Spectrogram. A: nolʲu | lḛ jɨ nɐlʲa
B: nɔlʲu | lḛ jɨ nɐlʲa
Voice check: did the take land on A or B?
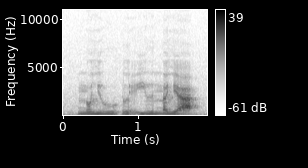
A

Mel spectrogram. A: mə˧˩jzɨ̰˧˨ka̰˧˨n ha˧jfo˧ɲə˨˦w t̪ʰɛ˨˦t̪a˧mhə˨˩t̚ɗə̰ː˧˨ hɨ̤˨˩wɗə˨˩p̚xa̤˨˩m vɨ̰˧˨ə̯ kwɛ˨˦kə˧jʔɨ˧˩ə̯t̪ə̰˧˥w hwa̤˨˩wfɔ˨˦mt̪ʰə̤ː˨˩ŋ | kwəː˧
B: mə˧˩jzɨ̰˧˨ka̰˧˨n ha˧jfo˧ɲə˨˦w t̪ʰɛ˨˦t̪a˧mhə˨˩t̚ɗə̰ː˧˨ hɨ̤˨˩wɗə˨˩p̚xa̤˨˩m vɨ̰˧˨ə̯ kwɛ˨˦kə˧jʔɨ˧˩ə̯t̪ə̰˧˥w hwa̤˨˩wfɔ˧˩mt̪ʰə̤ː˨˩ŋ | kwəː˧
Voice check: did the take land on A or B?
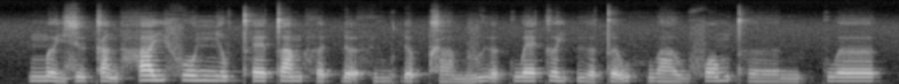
A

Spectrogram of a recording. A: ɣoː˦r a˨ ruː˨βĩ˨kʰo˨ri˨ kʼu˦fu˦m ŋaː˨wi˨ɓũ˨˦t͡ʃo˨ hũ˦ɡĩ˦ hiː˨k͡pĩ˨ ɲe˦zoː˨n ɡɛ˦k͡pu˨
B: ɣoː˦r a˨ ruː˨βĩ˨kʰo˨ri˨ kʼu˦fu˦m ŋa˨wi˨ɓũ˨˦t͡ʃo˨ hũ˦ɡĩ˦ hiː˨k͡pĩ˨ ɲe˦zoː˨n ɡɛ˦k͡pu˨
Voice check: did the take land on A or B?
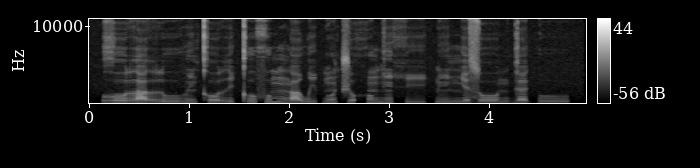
B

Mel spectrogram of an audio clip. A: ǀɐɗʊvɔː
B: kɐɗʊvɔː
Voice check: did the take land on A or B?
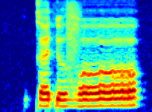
B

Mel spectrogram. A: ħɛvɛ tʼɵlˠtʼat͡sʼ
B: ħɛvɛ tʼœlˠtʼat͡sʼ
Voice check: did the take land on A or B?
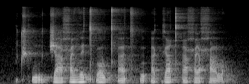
A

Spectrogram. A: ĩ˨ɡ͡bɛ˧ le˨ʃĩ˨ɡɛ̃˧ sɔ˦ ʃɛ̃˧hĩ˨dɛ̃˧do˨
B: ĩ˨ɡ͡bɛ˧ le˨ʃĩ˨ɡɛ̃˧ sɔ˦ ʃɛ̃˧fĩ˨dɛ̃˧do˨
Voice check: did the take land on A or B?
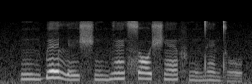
B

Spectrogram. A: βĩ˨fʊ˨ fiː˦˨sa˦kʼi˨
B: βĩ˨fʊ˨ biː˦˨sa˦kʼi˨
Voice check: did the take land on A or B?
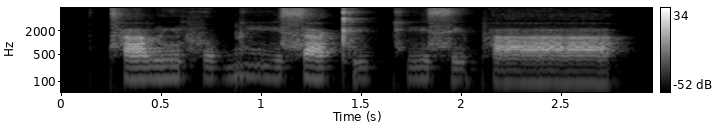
B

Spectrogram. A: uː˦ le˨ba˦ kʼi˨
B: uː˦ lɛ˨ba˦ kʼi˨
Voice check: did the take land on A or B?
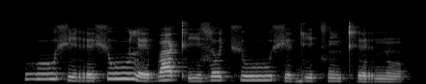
A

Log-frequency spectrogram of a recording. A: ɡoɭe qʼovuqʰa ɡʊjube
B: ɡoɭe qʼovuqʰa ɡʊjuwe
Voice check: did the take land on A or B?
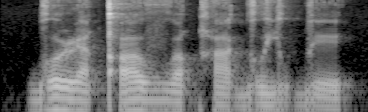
A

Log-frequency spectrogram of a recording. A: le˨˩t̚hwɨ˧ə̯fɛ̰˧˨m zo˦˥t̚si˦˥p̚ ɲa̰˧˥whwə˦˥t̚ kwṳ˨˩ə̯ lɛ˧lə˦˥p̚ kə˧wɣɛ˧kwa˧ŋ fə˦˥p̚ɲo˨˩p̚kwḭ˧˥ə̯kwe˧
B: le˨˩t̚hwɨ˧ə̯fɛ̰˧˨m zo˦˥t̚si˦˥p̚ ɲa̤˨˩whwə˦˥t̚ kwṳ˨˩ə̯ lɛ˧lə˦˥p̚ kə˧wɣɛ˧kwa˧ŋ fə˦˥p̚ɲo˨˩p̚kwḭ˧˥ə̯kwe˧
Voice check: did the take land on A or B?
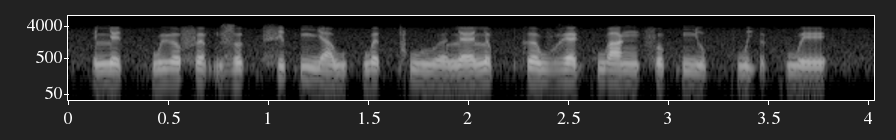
B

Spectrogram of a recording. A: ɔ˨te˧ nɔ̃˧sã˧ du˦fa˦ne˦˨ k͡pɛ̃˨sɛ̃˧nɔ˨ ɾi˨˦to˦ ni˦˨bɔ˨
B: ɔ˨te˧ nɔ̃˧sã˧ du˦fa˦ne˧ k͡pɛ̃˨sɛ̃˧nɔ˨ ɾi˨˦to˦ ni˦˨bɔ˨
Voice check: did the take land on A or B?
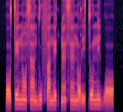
A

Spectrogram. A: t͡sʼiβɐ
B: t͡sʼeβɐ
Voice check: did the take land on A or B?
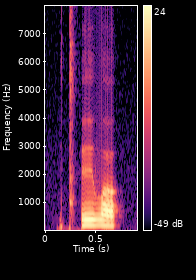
B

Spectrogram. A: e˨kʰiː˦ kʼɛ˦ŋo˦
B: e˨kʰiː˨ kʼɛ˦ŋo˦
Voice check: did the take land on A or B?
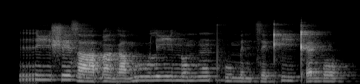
A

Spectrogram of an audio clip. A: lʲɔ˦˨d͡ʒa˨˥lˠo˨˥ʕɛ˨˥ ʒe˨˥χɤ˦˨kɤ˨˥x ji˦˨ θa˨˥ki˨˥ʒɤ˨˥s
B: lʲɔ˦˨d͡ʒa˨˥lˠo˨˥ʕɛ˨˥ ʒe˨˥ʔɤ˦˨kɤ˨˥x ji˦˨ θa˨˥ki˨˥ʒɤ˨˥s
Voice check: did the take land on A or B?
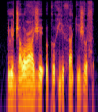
B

